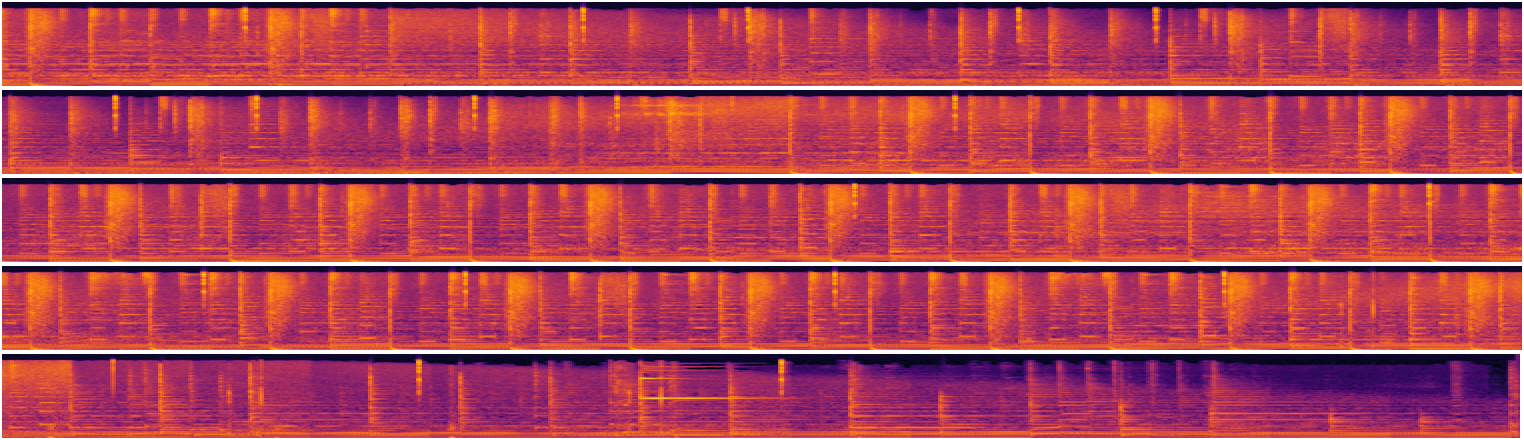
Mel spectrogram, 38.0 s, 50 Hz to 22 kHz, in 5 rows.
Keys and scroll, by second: 33.7 ], 34.0 ], 34.1 ].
